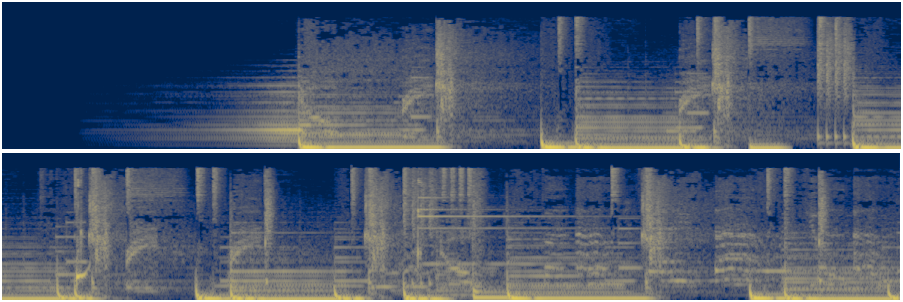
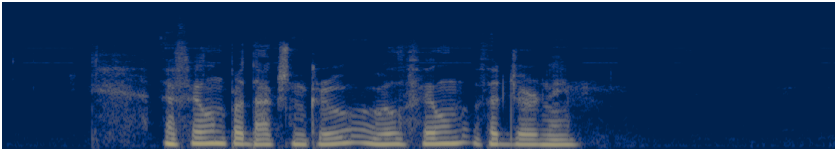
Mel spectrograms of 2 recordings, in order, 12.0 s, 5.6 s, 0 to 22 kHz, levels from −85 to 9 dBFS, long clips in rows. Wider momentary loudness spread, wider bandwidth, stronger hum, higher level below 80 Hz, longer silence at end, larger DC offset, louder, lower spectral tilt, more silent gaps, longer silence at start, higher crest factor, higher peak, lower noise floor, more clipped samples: first, 8 LU vs 5 LU; first, 15 kHz vs 6.8 kHz; neither; first, -14 dBFS vs -68 dBFS; second, 0 s vs 1.7 s; neither; first, -16 LUFS vs -30 LUFS; second, -4.5 dB/octave vs -8.5 dB/octave; neither; first, 1.55 s vs 0.65 s; about the same, 14 dB vs 16 dB; first, 0 dBFS vs -16 dBFS; second, -62 dBFS vs -78 dBFS; neither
